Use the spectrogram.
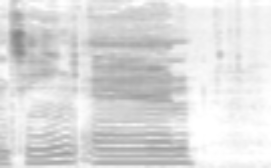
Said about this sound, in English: excuse that long ass extended yawn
